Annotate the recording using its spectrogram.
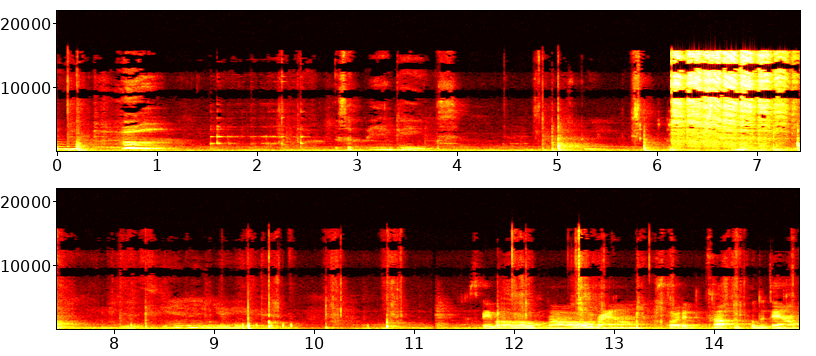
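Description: A loud burst of aerosol cooking spray, about a second and a half long, coating a small metal baking pan. A sharp clack from the pan comes about a second in.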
